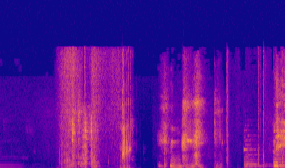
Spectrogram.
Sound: oinks and giggles

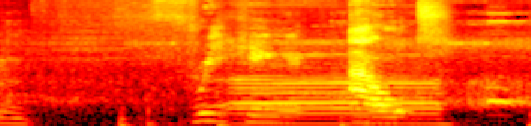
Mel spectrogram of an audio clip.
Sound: wailing softly; moaning

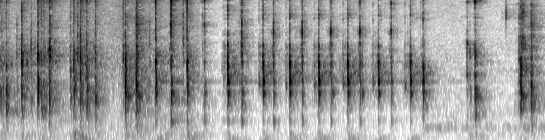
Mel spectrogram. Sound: typing

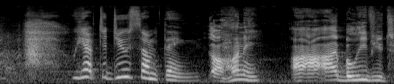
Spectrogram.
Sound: sighs

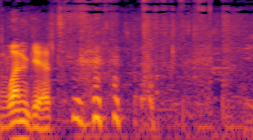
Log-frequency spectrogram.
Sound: girlfriend laughs; christmas music plays

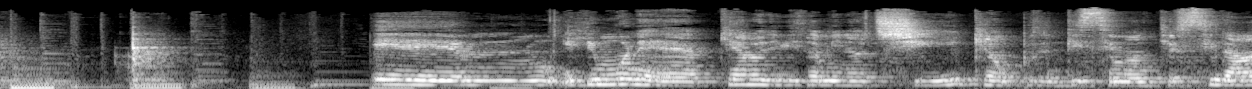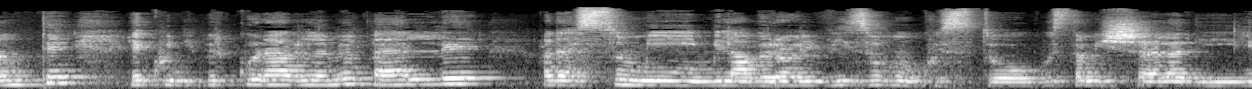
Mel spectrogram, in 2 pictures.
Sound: voiceover

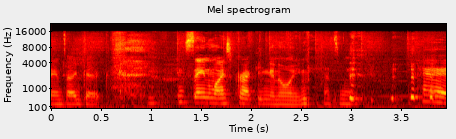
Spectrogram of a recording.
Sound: laughing; laughs

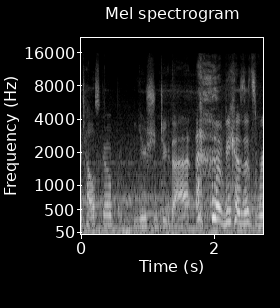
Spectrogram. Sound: laughs

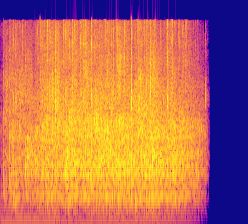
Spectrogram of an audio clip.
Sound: applause

